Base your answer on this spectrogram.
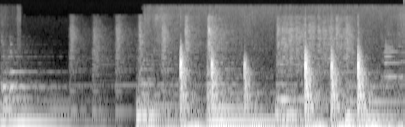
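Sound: knocking on a door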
